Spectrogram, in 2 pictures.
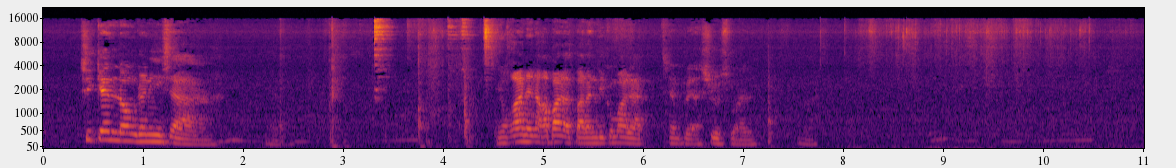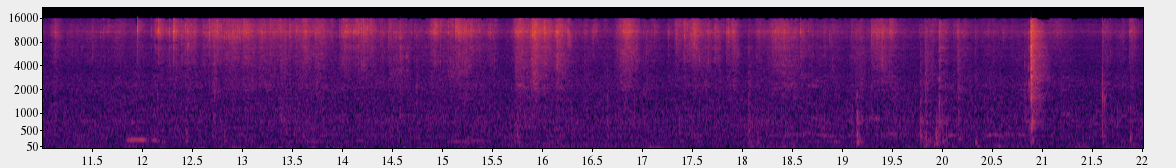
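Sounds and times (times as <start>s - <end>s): paper wrapping crinkling: 8.0s - 21.1s.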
